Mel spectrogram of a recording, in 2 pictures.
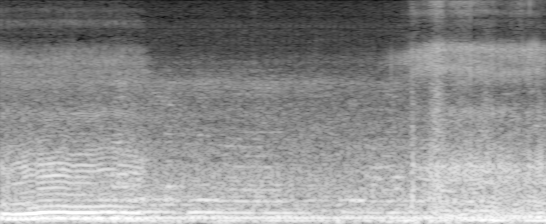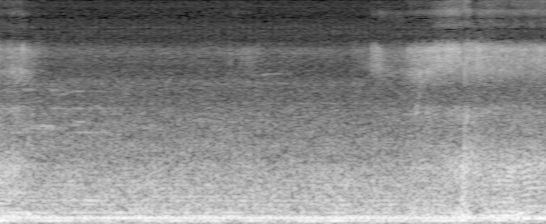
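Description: Low, rattling snore from a sleeping pug, with steady noise behind it; ordinary snoring typical of flat-faced dogs.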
